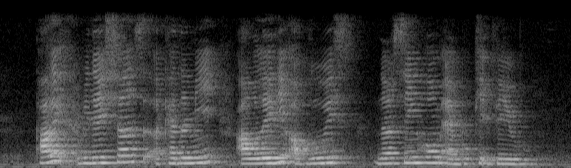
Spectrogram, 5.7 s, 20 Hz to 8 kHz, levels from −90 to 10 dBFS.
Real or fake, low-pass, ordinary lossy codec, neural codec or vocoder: real; 7.2 kHz; none; none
